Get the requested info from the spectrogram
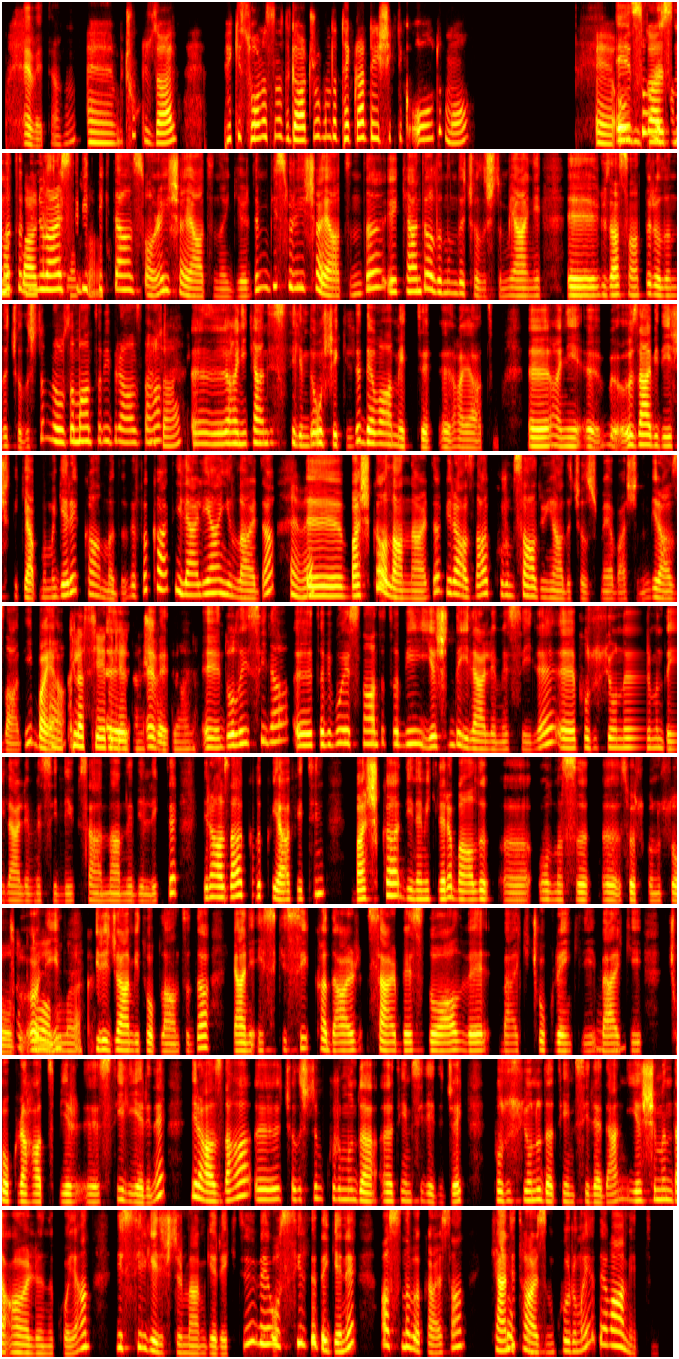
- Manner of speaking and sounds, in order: none
- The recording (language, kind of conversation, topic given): Turkish, podcast, Stil değişimine en çok ne neden oldu, sence?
